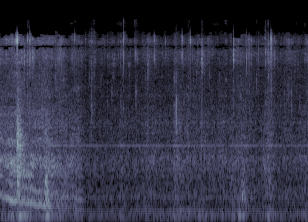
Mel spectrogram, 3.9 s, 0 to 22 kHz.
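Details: British Longhair kittens from Prada's litter of six, born 23 April, eating meat indoors; a brief, loud, tonal cry slides downward in the first half-second, followed by faint chewing and soft clicks in a quiet room.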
